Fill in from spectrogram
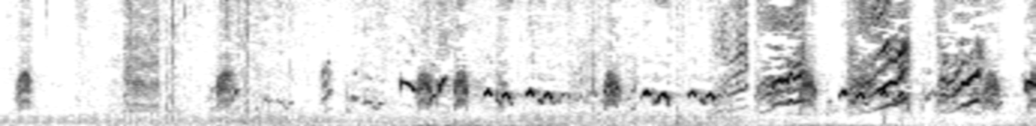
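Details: Chatty sooty-headed bulbul song meant for luring birds: loud, rapid chirps and sharp buzzy notes crowding together, a string of even chips in the middle, with other bird calls mixed in.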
